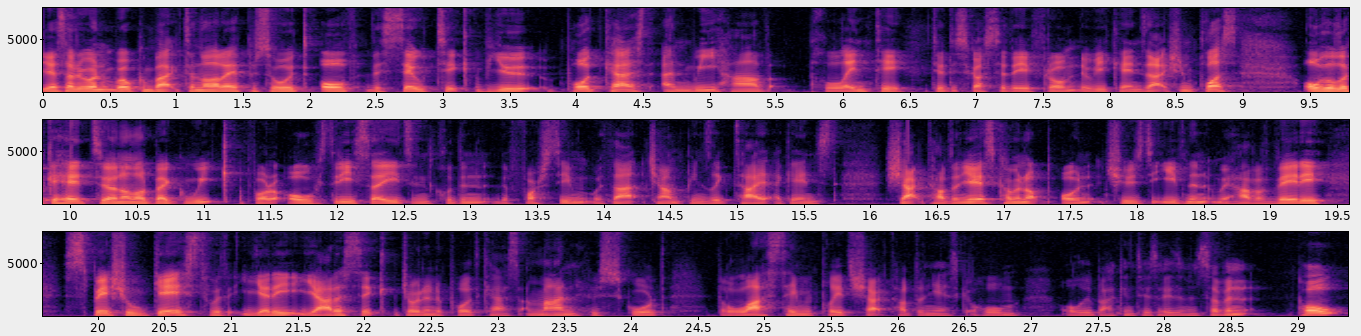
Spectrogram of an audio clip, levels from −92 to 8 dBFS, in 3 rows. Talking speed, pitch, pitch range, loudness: 180 wpm, 110 Hz, 100-120 Hz, -21 LUFS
